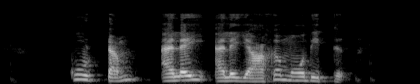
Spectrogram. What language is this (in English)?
Tamil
